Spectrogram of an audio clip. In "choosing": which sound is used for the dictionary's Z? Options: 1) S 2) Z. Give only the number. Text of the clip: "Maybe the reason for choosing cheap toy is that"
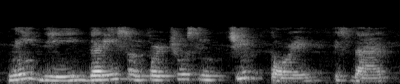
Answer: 1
